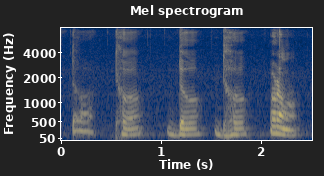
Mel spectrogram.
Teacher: सारे के सारे मूर्धा, जबान को लपेट के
